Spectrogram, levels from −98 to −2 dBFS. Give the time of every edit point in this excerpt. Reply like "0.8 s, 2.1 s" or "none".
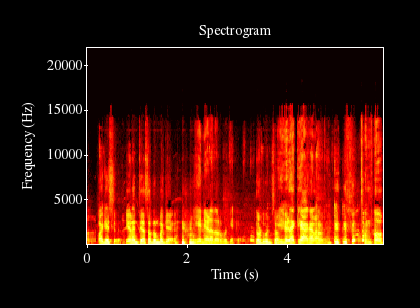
none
